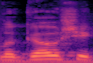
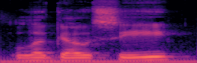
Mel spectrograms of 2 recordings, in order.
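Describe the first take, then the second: First: The name is pronounced the Japanese way. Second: The name is pronounced the English way. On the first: "kind of comes from the Japanese pronunciation" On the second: "technically it's Lugosi if we're pronouncing it in English"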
